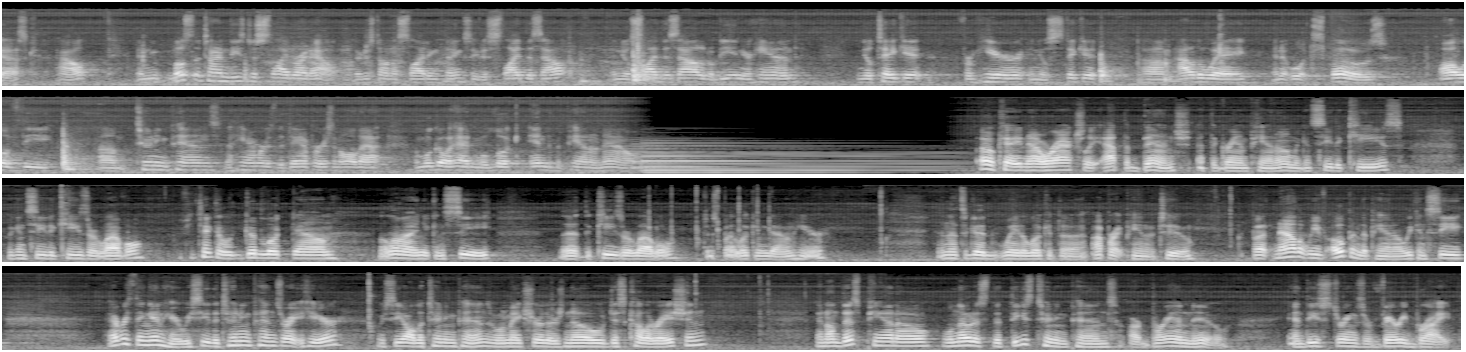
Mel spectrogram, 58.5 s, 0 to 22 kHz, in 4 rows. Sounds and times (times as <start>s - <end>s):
Speech: 0.0s - 21.0s, 24.4s - 28.7s, 29.3s - 34.2s, 34.8s - 37.5s, 38.6s - 41.2s, 41.8s - 43.9s, 44.9s - 51.0s, 52.0s - 58.4s.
